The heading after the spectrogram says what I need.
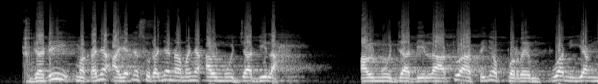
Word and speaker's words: Al-Mujadilah: Jadi, makanya ayatnya suratnya namanya Al-Mujadilah. Al-Mujadilah itu artinya perempuan yang mendebat Nabi. Mujadilah itu perempuan yang mendebat Nabi. Ada yang membacanya al-mujadalah. Kalau al-mujadalah itu masdar, perdebatan nantinya. Kalau almujadilah wanita yang mendebat Nabi.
